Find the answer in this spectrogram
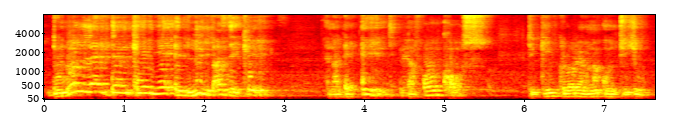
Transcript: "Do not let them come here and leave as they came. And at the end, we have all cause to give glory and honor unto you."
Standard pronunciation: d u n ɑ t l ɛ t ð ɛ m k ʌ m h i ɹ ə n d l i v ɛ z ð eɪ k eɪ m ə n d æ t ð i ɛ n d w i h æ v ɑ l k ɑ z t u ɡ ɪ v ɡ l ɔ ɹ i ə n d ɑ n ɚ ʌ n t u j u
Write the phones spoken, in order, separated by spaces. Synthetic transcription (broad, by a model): d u n ɑ t l ɛ t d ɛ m k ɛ m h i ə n l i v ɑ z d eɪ k eɪ m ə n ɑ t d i ɛ n d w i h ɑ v ɑ l k ɑ s t u ɡ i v ɡ l ɔ ɹ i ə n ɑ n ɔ n t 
